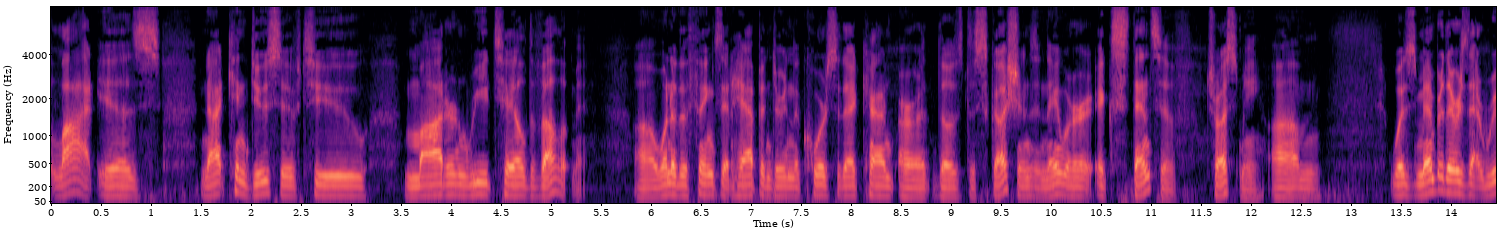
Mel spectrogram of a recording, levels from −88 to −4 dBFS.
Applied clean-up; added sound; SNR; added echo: none; none; none; none.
